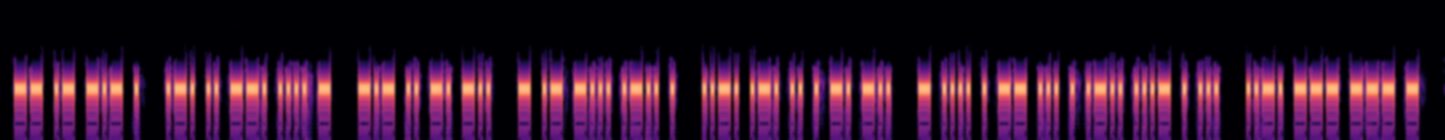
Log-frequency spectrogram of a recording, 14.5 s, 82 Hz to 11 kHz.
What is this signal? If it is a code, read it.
Morse code, heard as a keyed tone, about 30 wpm, 500 Hz. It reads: MAKE RIGHT KIND TABLE FRIEND THEMSELVES FOOT
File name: 632 Words 30WPM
